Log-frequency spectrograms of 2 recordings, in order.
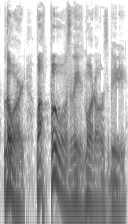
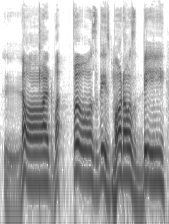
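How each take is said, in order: First: Said in the usual way. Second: Higher, louder and slow, every word savoured; grand declamation. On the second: Shown as a demonstration. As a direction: relish it like a stage Puck. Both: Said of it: "one of my favorite lines so far to say".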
